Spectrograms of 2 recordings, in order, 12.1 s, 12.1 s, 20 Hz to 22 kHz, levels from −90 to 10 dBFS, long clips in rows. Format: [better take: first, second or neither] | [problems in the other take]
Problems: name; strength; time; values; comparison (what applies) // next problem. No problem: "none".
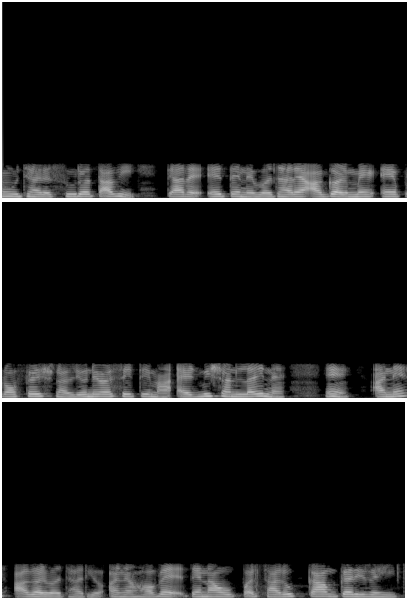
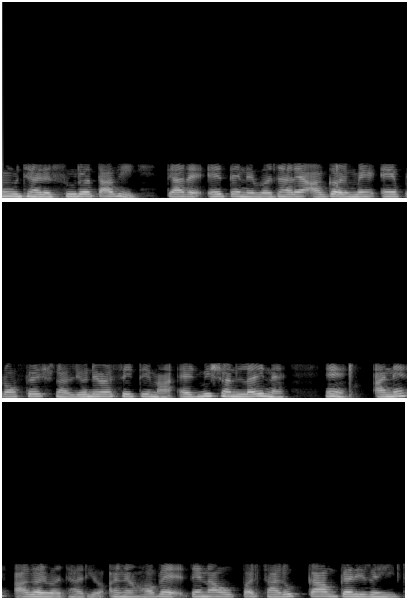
first | noise reduction (neural mask model DeepFilterNet 3)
